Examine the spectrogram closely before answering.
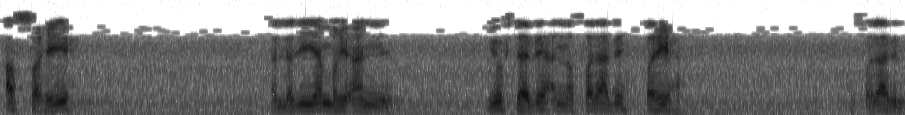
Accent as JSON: {"language": "Arabic", "region": "Hadhramaut", "country": "Yemen", "said": "الأشياء صعبة عندنا في حضرموت"}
